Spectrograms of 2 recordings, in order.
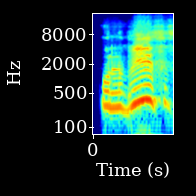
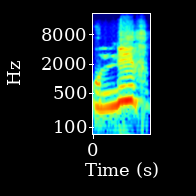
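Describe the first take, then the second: First: A v sound is pronounced in the middle. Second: The middle v sound is dropped. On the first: This is the strictly correct reading. "सही सही पढ़ा जाता है" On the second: This is how people commonly say it. "लेकिन हम लोग उन्नीस पढ़ते हैं"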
